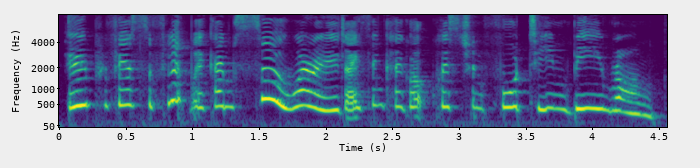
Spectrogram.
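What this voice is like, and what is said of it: Put-on high-pitched voice. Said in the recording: “put on a high voice.”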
